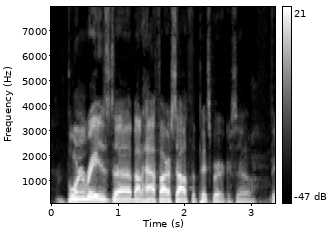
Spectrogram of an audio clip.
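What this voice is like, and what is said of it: Deep, smooth radio-style voice. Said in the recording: “You get a dope ass voice ... You've got a radio voice.”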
